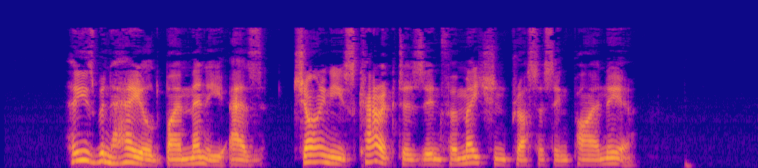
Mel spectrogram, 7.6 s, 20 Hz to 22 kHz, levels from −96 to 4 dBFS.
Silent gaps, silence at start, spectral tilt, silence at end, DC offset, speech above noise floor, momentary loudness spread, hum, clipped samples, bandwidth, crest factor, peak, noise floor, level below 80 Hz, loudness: none; 0.7 s; -5.5 dB/octave; 1.25 s; under 0.1%; 59 dB; 10 LU; none; under 0.1%; 11.5 kHz; 20 dB; -2 dBFS; -79 dBFS; -64 dBFS; -21 LUFS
